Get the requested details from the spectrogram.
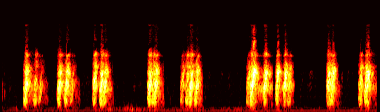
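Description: A meerkat calls in rough, raspy bursts like small barks, some single and some doubled. The calls come at a steady pace of roughly one per second, with brief silent gaps between them.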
